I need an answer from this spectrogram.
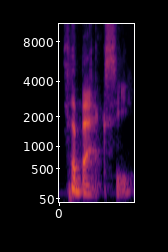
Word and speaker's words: Tabaxi: and you are one of the Tabaxi, right? Is that how you say it? Tabaxi. Yes. Yes. Roll me a charisma.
